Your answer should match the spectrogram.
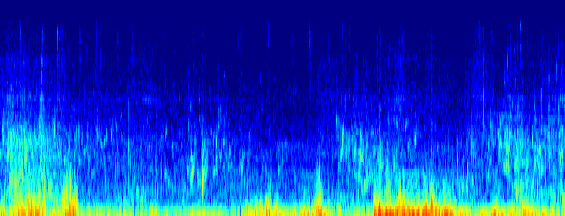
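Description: Wind buffeting the microphone outdoors: irregular low rumbling gusts, loudest near the end.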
